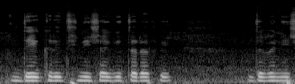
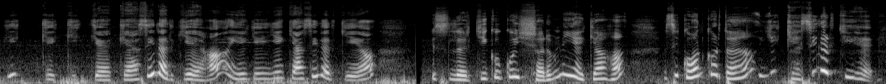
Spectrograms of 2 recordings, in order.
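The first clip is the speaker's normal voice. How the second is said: shrill outraged rant climbing louder; 8 semitones higher, 9 dB louder than usual. Acted. Sneha to Neha, outraged shouting about the girl. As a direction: explode in disbelief at the girl.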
